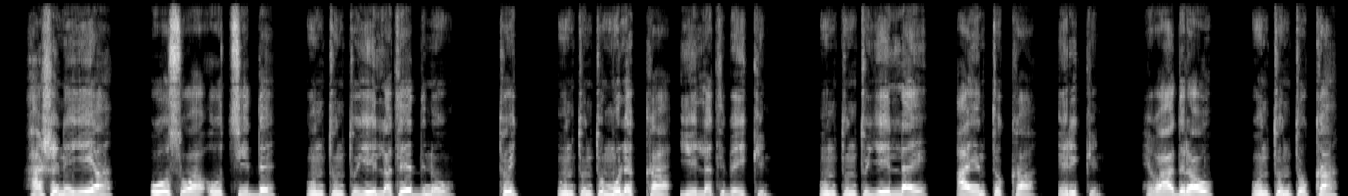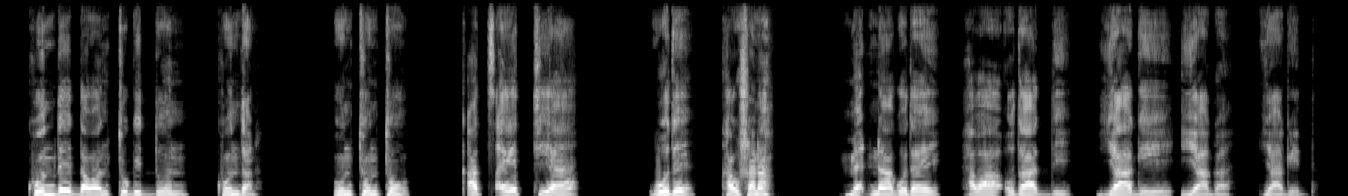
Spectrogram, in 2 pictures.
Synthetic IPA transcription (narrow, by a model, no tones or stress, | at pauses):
hɐʃɛnɛjɛja | oːsʊwaːʔo̞ːt͡sːiːd̪ːɛ | ʊnt̪ːʊnt̪ːʊje̞ːlːɐt̪e̞ːd̪ːɪnɐw | t̪ʊj | ʊnt̪ːʊnt̪ːʊmʊlɛkːɐje̞ːlːɐt̪ɪbɛɪkːɪn | ʔʊnt̪ːʊnt̪ːʊje̞ːlːɐj | ɐjɛnt̪ːɔkːɐ | ɛɾɪkːɪn | hɛwaːd̪ɪɾɐw | ʔʊnt̪ːʊnt̪ːʊkːɐ | kʊnd̪e̞ːd̪ːɐwɐnt̪ːʊɡɪd̪ːɔn | kʊnd̪ɐnɐ | ʔʊnt̪ːʊnt̪ːʊ | kʼɐt͡sʼːɐjɛt̪ːɪjaː | wɔd̪ɛ | kɐwʃɐnɐ | mɛɗɪnaːɡɔd̪ɐj | hɐwaːʔɔd̪aːd̪ːɪ | jaːɡeːjaːɡɐ | jaːɡḛːd̪ːɐ̥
